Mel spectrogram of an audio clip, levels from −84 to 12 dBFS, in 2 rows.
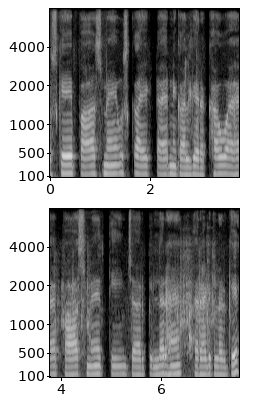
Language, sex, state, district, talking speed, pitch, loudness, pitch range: Hindi, male, Chandigarh, Chandigarh, 160 wpm, 140 Hz, -17 LUFS, 135-145 Hz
